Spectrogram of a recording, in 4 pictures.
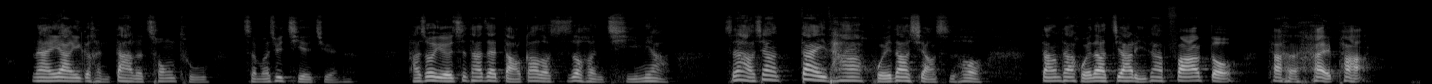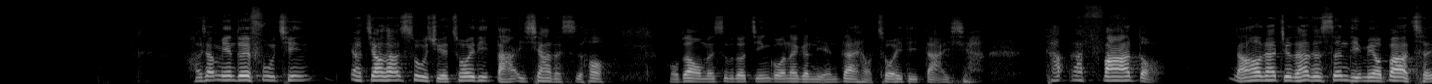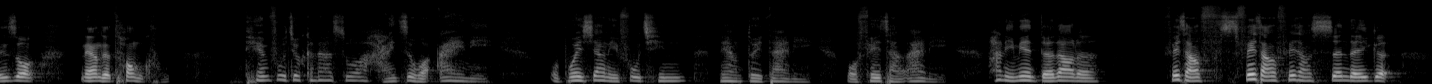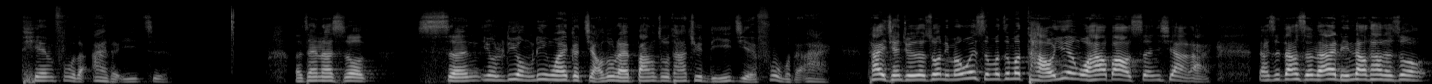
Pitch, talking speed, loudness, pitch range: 170 Hz, 245 characters per minute, -29 LUFS, 145-195 Hz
